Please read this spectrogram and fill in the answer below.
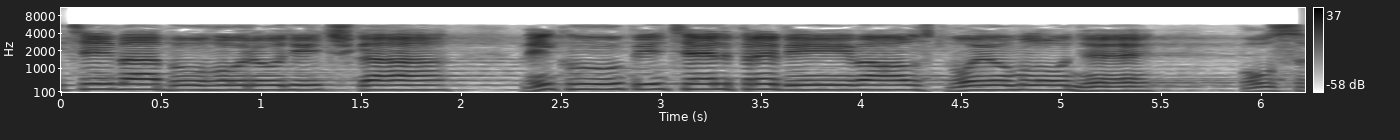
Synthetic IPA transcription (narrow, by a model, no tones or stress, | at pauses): cɛbabɔɦɔɾɔɟit͡ʃka | likuːpicɛʎpɾɛbiːʋalft̪ʋɔjɔmlɔɲɛ | pɔs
